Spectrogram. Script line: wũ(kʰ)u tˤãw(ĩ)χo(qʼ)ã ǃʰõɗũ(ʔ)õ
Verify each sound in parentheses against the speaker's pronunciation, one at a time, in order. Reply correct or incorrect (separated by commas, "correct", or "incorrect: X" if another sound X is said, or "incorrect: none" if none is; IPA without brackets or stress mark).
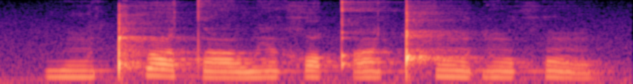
incorrect: ǃʰ, correct, correct, incorrect: χ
